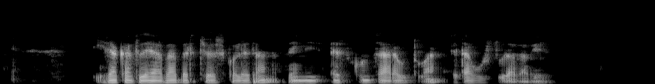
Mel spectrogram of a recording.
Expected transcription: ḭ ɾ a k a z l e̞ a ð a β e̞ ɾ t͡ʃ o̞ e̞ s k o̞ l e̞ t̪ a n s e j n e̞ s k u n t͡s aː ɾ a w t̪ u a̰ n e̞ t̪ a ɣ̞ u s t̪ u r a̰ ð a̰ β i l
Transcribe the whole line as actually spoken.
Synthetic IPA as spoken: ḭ ɾ a k a z l e̞ a ð a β e̞ ɾ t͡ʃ o̞ e̞ s k o̞ l e̞ t̪ a n s e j n e̞ s k u n t͡s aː ɾ a w t̪ u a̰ n e̞ t̪ a ɣ̞ u s t̪ u ɾ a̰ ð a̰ β i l

